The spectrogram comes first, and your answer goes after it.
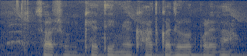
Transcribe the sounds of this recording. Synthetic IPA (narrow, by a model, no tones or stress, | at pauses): səɾʃoɡkʰeːt̪imẽkʰaːt̪kad͡ʒɪɾoːd̪̚pəɽelaː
